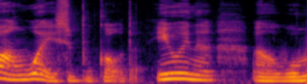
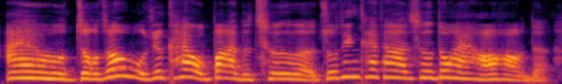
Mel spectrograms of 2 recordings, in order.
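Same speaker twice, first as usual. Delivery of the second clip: higher, louder, fretful whine; whiny girlfriend; 7 semitones higher, 6 dB louder than usual. Retold or imitated. Girlfriend whining to boyfriend about her broken car, high and loud. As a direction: pout and complain that the car broke. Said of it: "然后女生又说".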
